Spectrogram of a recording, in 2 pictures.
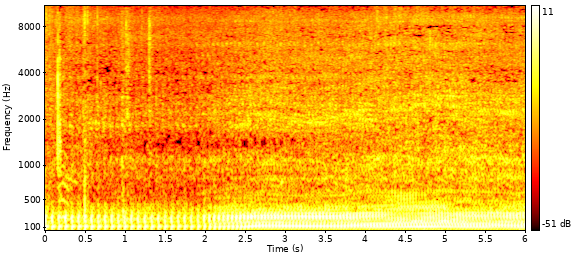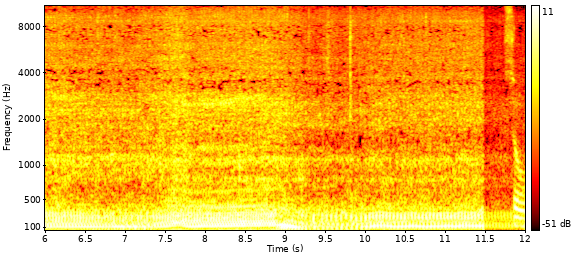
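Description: Motorcycle engine ticking over with an even beat, then pulling away about two seconds in and running steadily under way, its pitch rising briefly near the end.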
